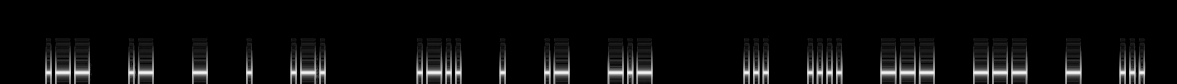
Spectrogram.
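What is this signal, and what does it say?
Morse code, heard as a keyed tone, about 25 wpm, spaced as for 15 wpm, 550 Hz. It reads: WATER LEAK SHOOTS
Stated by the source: Morse code news headlines sent at 15, opening with vvv.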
